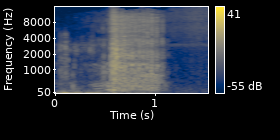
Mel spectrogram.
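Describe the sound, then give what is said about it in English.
A horse whinnies loudly, one sharp, shrill call lasting about half a second, preceded by low rumbling snorts and followed by quiet. “Here, let's leave the horses here.”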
